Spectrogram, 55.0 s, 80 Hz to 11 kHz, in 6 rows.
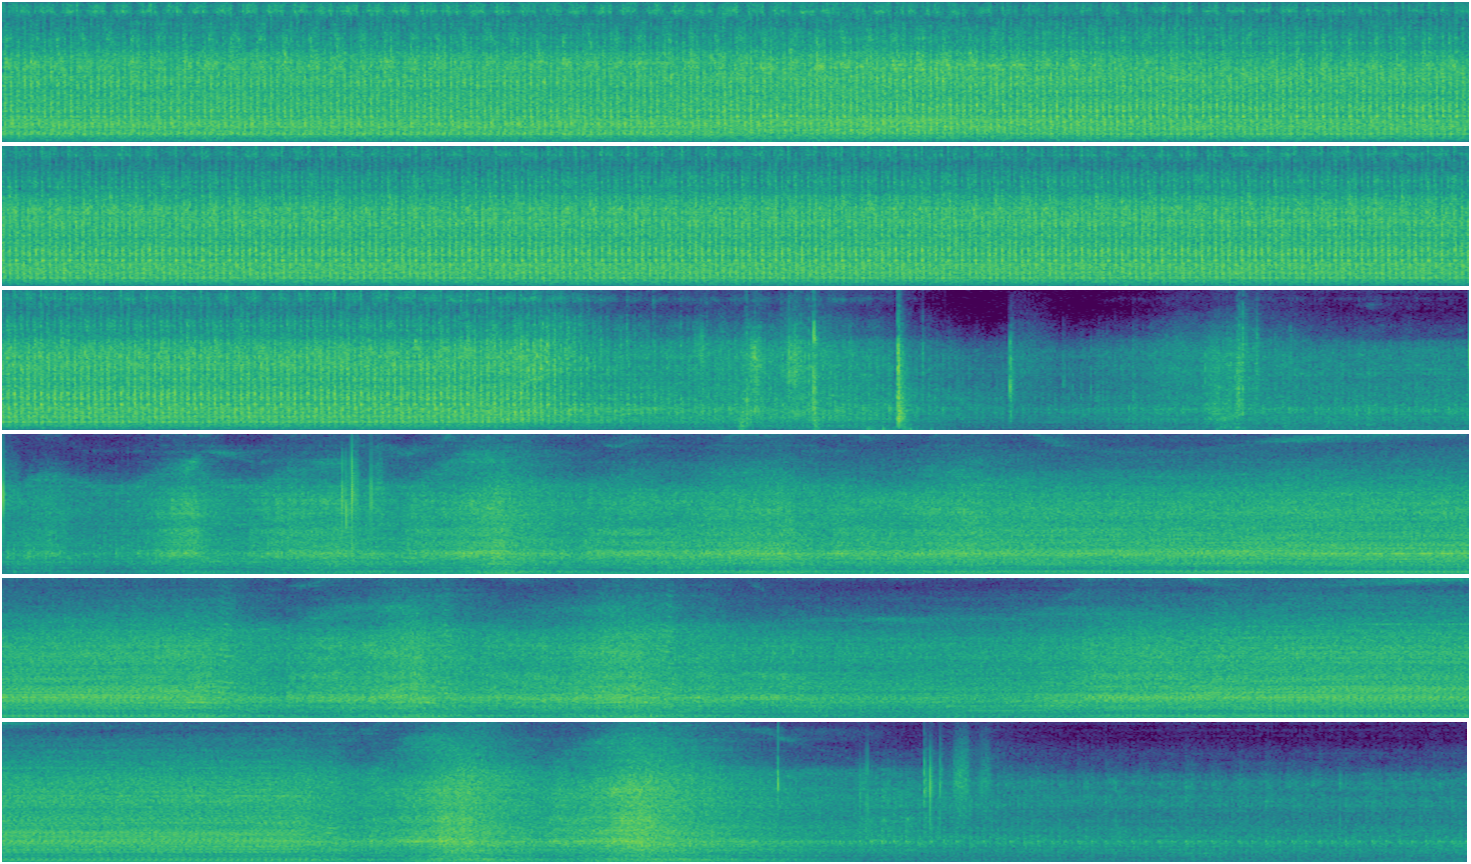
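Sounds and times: diesel engine revving and idling: 0:00.0 - 0:55.0.

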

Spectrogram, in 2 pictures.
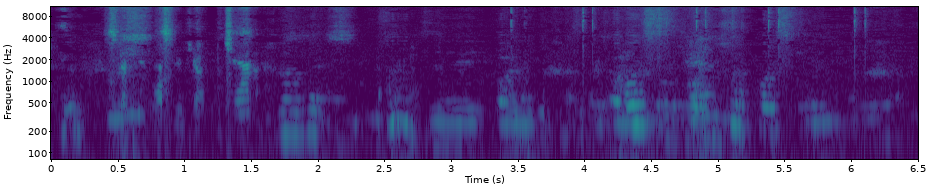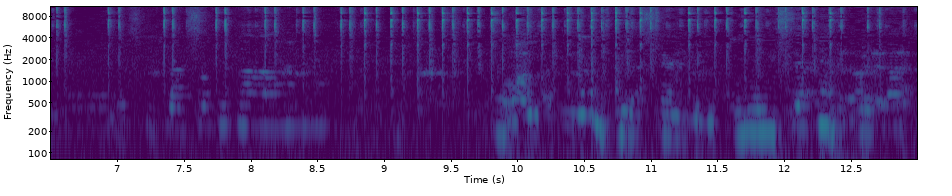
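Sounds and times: computer keyboard typing: 0:03.4 - 0:13.0.

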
